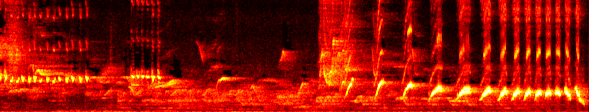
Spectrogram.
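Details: White-rumped shama seeking a rival to fight: soft warbled twitters at first, then a crisp series of bright, repeated down-slurred whistles delivered about three per second, growing louder.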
